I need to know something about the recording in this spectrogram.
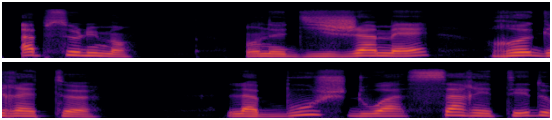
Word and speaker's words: regrette: En français, quand un mot se termine par un e sans accent, il est presque toujours silencieux.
